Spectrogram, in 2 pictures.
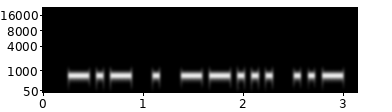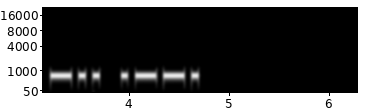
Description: Morse code, heard as a keyed tone, about 17 wpm, 700 Hz. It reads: KE7UDP
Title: USA Callsign DE Callsign - 6 Characters - 17wpm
